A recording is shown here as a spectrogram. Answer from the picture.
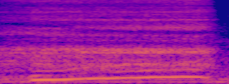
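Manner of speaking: long slow audible inhale; deep breath in. Shown as a demonstration. Mum shows Diego dragon breathing, long inhale. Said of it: "breath in".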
